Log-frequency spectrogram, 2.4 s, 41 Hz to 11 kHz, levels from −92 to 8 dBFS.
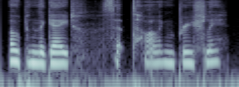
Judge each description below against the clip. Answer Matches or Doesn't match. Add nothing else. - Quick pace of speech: Doesn't match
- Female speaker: Matches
